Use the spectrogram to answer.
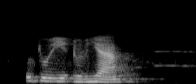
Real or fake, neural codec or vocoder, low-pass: fake; codec, 16 kHz, 1 kbps, X-Codec, HuBERT features, trained on balanced general audio; 5.4 kHz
